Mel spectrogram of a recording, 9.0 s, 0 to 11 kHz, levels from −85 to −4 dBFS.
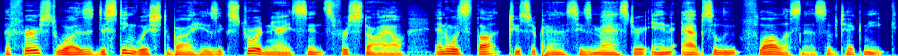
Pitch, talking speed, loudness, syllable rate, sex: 110 Hz, 145 wpm, -18 LUFS, 4.7 syllables/s, male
